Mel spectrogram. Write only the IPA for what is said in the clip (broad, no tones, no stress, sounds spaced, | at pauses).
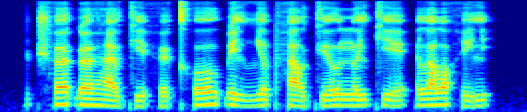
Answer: t͡ʃʰ œ ɠ œ ɦ æ u̯ kʲ ø h ø kʰ o u̯ ɓ e lʲ ʎ ə pʰ æ lˠ kʲ o u̯ n ʊ lʲ kʲ e | l ə lˠ ʊ h i lʲ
